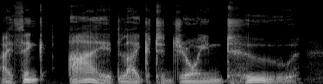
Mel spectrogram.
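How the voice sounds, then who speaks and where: Growling in a put-on character voice, a man speaks with a very deep, low pitch and a menacing tone. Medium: read story. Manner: sly, menacing.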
